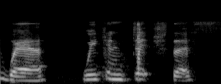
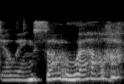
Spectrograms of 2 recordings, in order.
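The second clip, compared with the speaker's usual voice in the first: hushed, whispered. During a tabletop game, a player's character speaks to another character, whispering. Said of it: "sort of whispers to Alexei".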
